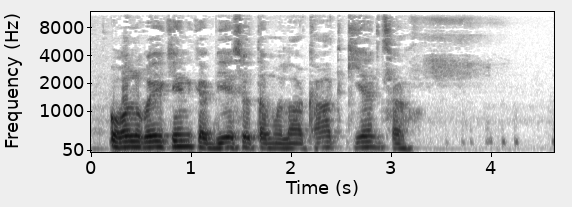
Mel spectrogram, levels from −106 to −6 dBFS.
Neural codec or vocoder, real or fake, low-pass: none; real; 10.8 kHz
